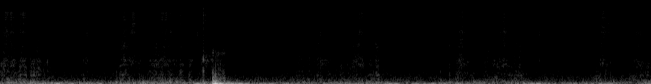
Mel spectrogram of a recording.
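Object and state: Paper card stack being drawn on.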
